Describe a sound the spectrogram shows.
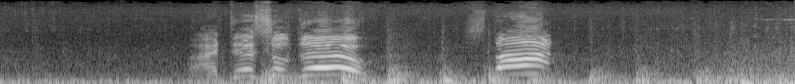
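A man shouts up close.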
